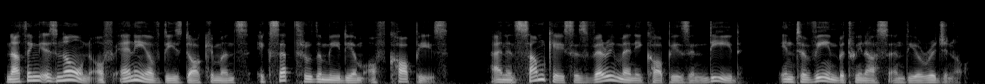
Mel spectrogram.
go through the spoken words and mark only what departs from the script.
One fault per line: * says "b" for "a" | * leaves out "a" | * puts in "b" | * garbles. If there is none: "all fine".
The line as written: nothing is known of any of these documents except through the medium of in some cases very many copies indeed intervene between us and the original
* puts in "copies and"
